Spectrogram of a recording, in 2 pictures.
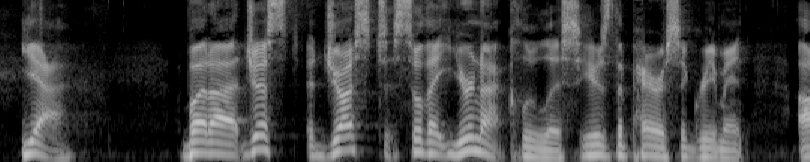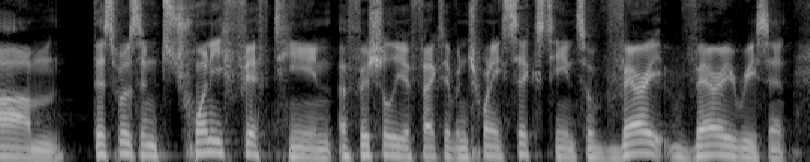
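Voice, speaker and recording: This man talks at a moderate pace in a bright, sharp tone with lively intonation and very even loudness, on a very clean recording with a silent background. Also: medium pitch for a man. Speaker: podcast host, music student. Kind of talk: casual chat. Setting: studio.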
